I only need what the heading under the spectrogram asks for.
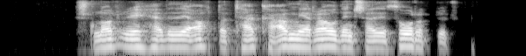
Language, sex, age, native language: Icelandic, male, 60-69, Icelandic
